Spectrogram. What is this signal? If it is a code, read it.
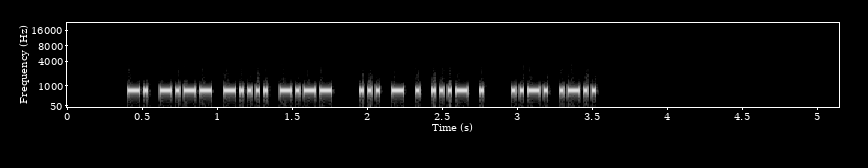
Morse code, heard as a keyed tone, about 46 wpm, 700 Hz. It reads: NY6Y STEVE FL
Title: K1USN SST QSO Practice - 45wpm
